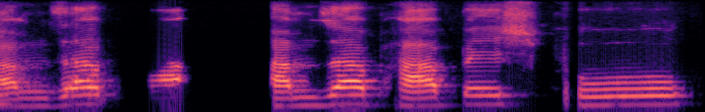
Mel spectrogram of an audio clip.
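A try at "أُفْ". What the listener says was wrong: উফ কেন ভাই? টান হবে কেন ভাই? উফ।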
